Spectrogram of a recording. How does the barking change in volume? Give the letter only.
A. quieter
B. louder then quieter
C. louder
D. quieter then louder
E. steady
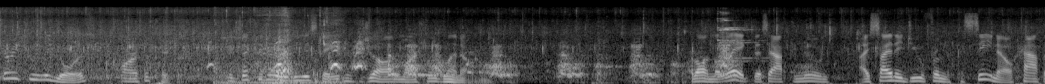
A.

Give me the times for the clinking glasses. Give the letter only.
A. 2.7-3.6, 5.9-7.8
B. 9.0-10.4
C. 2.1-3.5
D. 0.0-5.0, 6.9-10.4
A.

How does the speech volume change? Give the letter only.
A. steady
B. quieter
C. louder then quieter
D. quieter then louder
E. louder
A.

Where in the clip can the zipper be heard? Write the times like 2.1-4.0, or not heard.
2.1-3.5.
